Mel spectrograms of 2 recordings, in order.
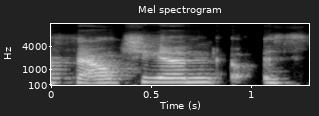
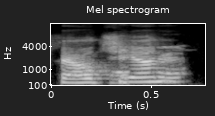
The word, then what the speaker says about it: Falchion: murder which was absolutely wonderful one the silver falcion pronounced that right falcion award for best cozy mystery and was a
